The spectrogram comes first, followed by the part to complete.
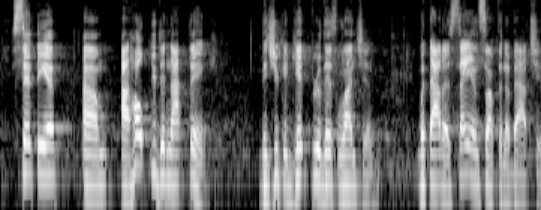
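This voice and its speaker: At a moderate pace, a man with a fairly high pitch speaks in a bright, sharp tone with vocal fry. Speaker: foundation leader and funder. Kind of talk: tribute speech at a luncheon.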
